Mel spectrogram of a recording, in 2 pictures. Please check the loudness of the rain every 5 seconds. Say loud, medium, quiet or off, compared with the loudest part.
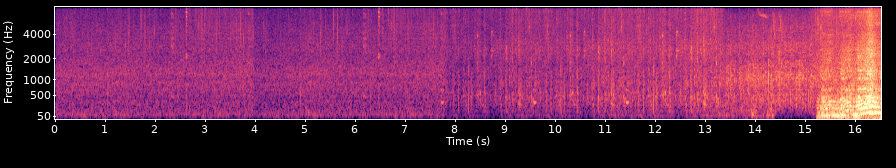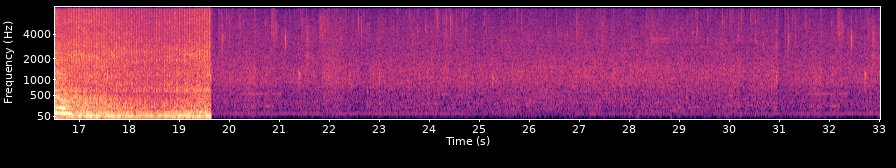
medium, medium, loud, loud, medium, medium, medium.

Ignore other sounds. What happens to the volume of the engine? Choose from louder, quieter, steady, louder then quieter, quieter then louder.
quieter.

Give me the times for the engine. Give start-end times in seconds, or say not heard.
15.2-19.6.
